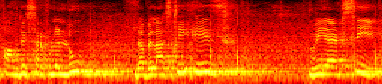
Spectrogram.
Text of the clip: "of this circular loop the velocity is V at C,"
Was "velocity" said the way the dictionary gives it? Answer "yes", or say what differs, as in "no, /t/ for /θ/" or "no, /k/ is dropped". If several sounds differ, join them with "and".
no, /b/ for /v/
